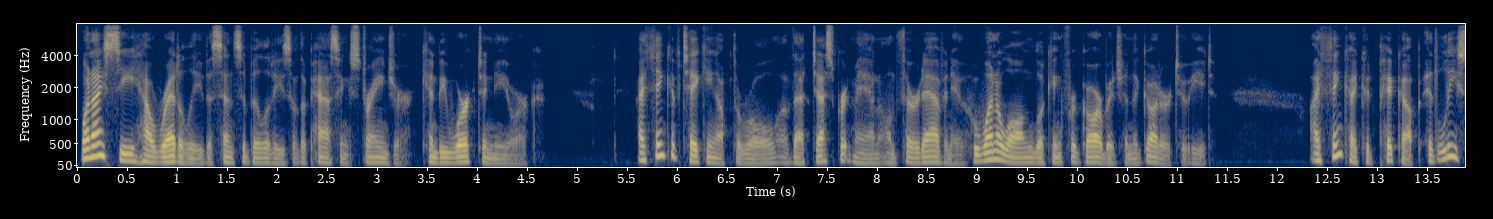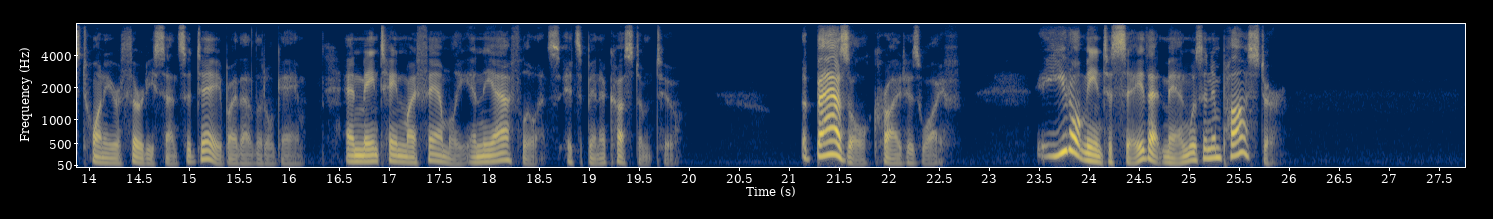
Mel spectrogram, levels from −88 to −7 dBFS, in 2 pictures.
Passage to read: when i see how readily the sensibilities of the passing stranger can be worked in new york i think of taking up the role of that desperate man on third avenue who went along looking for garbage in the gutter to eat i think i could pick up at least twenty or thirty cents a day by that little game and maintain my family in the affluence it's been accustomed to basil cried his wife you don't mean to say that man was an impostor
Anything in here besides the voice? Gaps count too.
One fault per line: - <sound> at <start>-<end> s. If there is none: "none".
none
